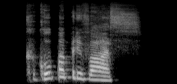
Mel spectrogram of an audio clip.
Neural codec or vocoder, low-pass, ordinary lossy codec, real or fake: codec, 44.1 kHz, 7.8 kbps, Pupu-Codec; none; none; fake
